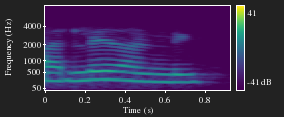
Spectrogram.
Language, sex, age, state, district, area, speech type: Telugu, female, 18-30, Andhra Pradesh, East Godavari, urban, conversation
